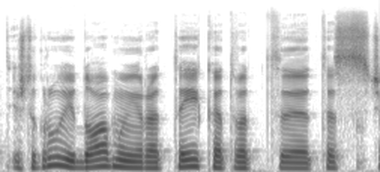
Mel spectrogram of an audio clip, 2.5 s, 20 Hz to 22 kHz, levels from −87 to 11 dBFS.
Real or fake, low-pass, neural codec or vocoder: real; 19.8 kHz; none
